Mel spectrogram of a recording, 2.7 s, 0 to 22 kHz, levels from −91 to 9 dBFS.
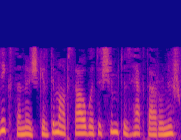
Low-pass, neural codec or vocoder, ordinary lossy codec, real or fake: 5.4 kHz; codec, 16 kHz, 0.5 kbps, X-Codec, WavLM features, trained on Multilingual LibriSpeech; MP3, 24 kbps; fake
